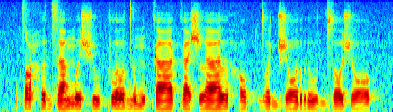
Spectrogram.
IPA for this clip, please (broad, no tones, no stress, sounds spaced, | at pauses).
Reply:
tˤ u h ɤ d͡z a m ɤ ʃ u k l ɔ d ɤ m k a k a ʃ l a l h ɔ p d ɔ d͡ʒ ɔ r u d͡z ɔ ʃ ɔ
